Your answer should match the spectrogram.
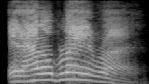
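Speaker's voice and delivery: normal talking voice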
